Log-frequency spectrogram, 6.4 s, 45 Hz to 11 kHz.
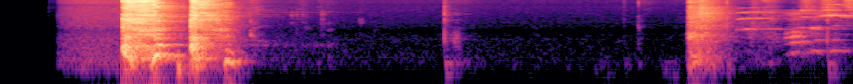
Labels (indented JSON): {
  "expert_labels": [
    {
      "quality": "good",
      "cough_type": "dry",
      "dyspnea": false,
      "wheezing": false,
      "stridor": false,
      "choking": false,
      "congestion": false,
      "nothing": true,
      "diagnosis": "healthy cough",
      "severity": "pseudocough/healthy cough"
    }
  ],
  "age": 42,
  "gender": "female",
  "respiratory_condition": false,
  "fever_muscle_pain": false,
  "status": "healthy"
}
